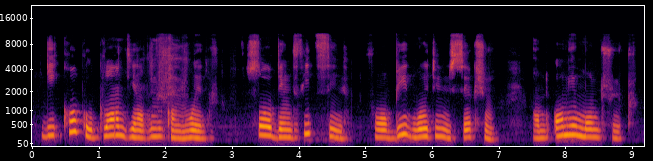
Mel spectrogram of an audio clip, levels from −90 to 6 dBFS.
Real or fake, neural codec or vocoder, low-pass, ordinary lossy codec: fake; autoencoder, 22.05 kHz, a latent of 192 numbers a frame, VITS, trained on one speaker; none; none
